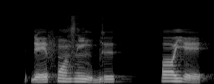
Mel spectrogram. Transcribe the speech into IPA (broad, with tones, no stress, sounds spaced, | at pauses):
ɗ e˨˦ f ɔ̃˦ z ĩ˦˨ ɡ͡b ɨ˦ | ɔ˦ j e˨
